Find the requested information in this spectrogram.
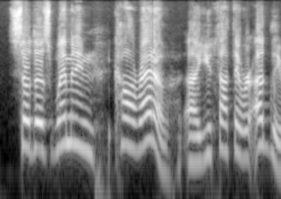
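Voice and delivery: loud, high, pointed question; leading question. Retold or imitated. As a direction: push him to say they were ugly. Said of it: "and I'm like".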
